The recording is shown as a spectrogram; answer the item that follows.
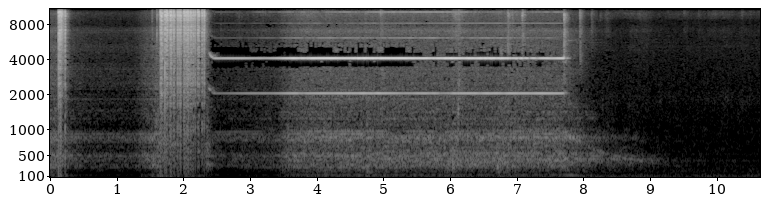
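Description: A cheap MIG welder, fed from a 12 V to 240 V modified sine wave inverter, strikes an arc with a loud crackle for under a second about two seconds in. The inverter then trips and its alarm sounds one steady high beep over a steady noise for about five seconds, cutting off suddenly near eight seconds: it is picking the weld up as a fault, as if it's short circuiting.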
